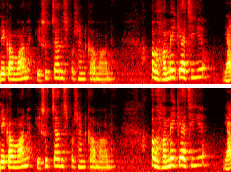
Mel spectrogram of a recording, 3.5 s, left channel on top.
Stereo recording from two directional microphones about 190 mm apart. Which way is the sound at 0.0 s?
45° right (ahead or behind).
